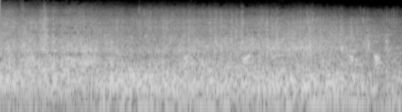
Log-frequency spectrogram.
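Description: Engines of four speedway sidecar outfits racing together as a pack on a dirt oval: a loud, steady mix of several overlapping engine notes.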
